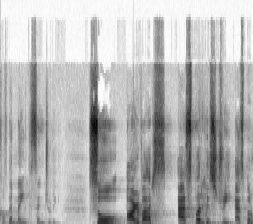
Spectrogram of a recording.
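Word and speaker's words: ஆழ்வார்: attempt is only the Azhwars. Even before I get into the word Azhwar, the word Azhwar itself is a task. Because you will have to get the pronunciation of the letter Ra right.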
